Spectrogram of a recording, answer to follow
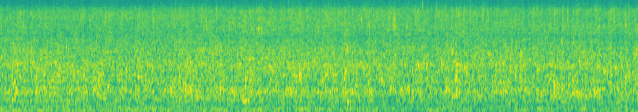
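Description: Steady rush and trickle of water running over the rocks of a pump-fed backyard pond waterfall.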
